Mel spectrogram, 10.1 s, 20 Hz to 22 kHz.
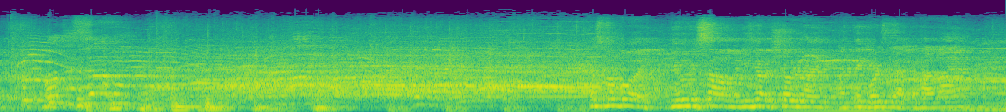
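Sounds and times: live band music: 0.0s - 9.4s
concert crowd cheering: 0.0s - 10.0s.

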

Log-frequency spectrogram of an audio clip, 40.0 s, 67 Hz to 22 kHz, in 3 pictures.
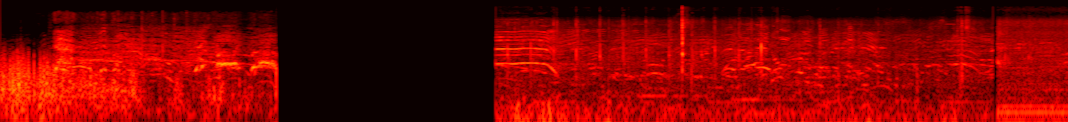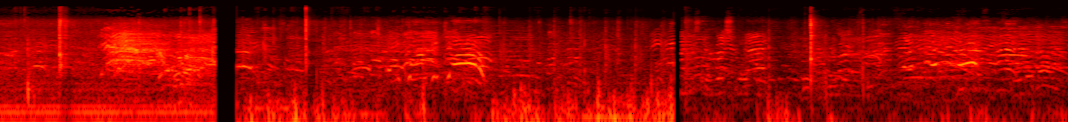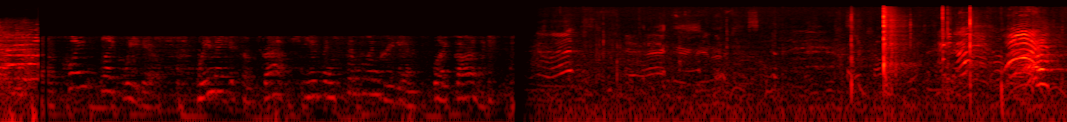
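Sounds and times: crowd shouting and cheering: 0.5s - 3.5s, 6.2s - 27.2s, 38.6s - 40.0s
spectators chatting: 6.8s - 14.7s, 21.9s - 27.2s, 33.4s - 40.0s
bat cracking ball: 13.5s - 15.1s, 37.3s - 39.3s.

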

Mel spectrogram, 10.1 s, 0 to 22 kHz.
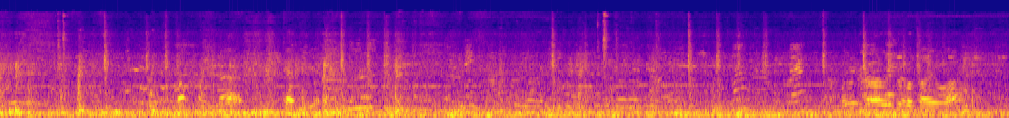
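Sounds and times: train clicks and knocks: 0.0s - 10.0s
train running rumble: 0.0s - 10.0s
people talking: 1.2s - 9.8s.

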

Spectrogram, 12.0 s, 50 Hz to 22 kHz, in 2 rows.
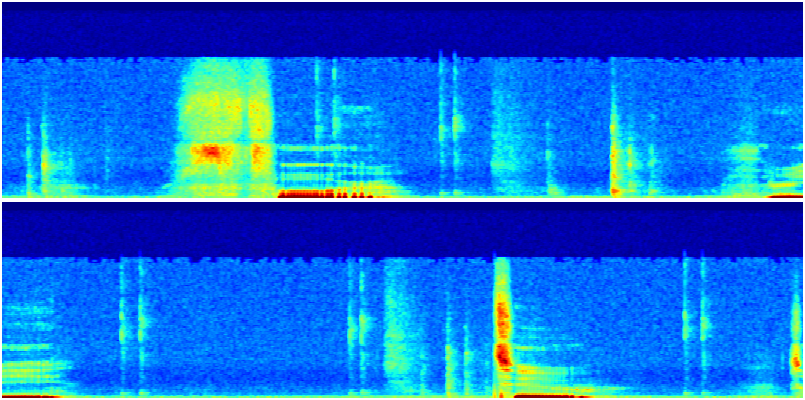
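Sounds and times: keyboard and mouse clicks: 0.2s - 0.5s, 3.3s - 5.0s, 6.9s - 7.2s, 8.6s - 9.7s, 11.1s - 11.4s.

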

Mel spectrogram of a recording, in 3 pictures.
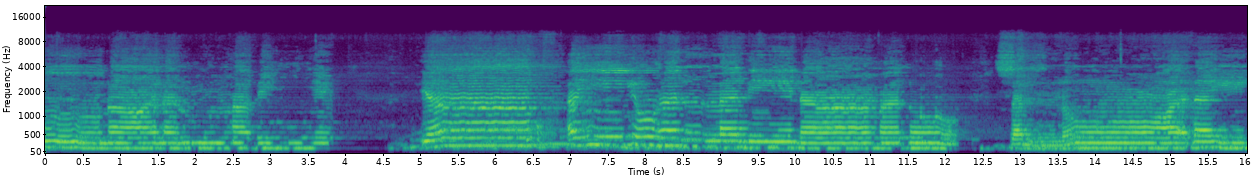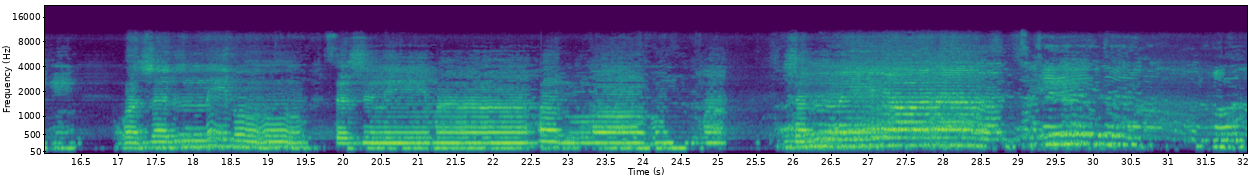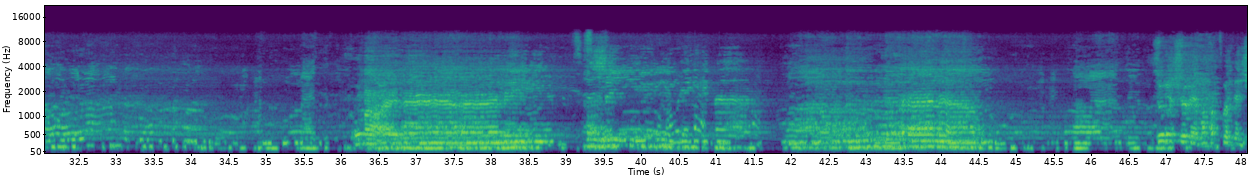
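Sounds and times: man chanting: 0.0s - 3.9s, 4.6s - 48.0s.

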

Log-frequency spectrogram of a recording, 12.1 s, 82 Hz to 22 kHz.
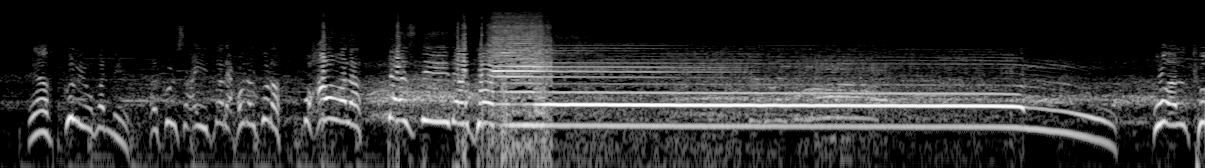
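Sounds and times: man shouting goal: 2.3s - 12.0s.

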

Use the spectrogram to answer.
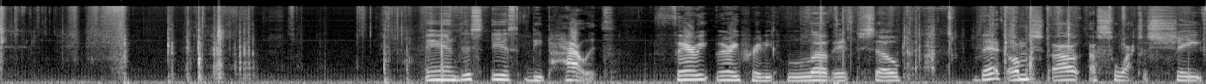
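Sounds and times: cardboard and plastic handling noise: 0.0s - 4.6s, 8.3s - 12.0s.

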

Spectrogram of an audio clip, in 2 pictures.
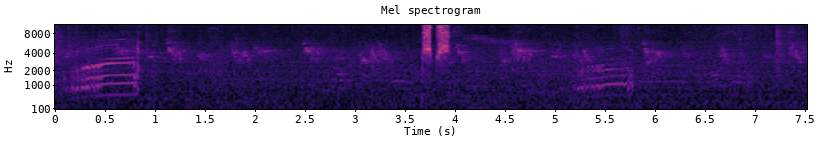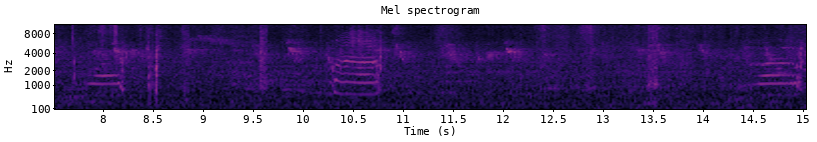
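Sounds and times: cat meowing: 0.1s - 0.8s, 5.2s - 5.8s, 7.7s - 8.2s, 10.2s - 10.8s, 14.4s - 15.0s.

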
